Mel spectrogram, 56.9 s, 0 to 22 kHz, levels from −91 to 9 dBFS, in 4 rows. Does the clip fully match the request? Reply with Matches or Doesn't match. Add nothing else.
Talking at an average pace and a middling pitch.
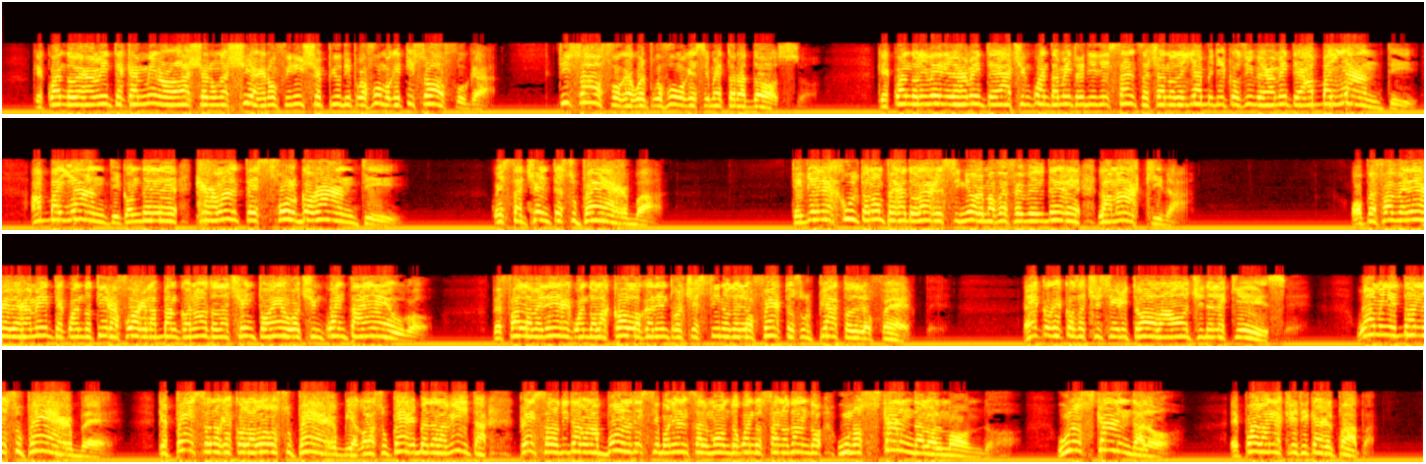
Doesn't match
